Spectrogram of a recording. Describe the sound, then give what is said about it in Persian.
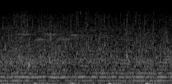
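A steady, quiet rush of flowing river water, continuous and even throughout, with a faint low humming tone running underneath and no voices present. “گوش بسپر به صدای رودخونه”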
